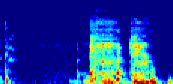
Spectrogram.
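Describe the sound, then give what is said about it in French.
Two rough, throaty coughs from a man, each a loud harsh burst, coming in quick succession after a quieter stretch. “Désolé, je vais tousser un peu.”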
